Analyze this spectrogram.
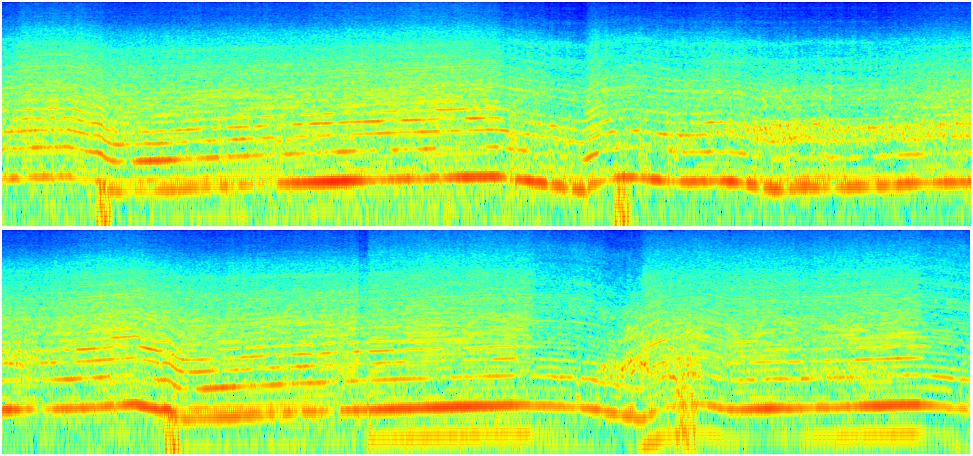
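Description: A racing car engine roars steadily, rising in pitch and dropping sharply with each gear change.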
